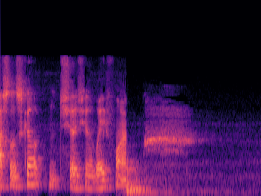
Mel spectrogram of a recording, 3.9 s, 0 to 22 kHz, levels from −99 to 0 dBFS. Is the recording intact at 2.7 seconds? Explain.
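No. A wrong sample rate fault runs from 1.89 s to 3.93 s, covering 2.7 s. The samples are played back at a third of the speed they were captured at, with no conversion, so time stretches and pitch falls together by the same ratio. The sound drops about 19 semitones, becoming deep and sluggish, which fits audio recorded at 48 kHz but played back at 16 kHz.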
